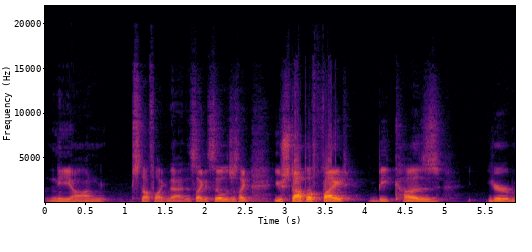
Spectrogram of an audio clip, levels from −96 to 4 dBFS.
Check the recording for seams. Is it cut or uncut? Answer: uncut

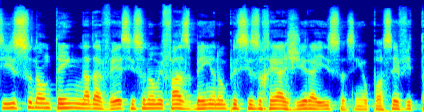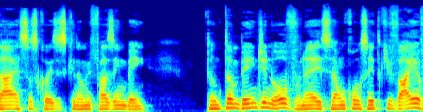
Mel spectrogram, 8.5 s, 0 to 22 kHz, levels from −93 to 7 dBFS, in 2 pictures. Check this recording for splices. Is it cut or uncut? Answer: uncut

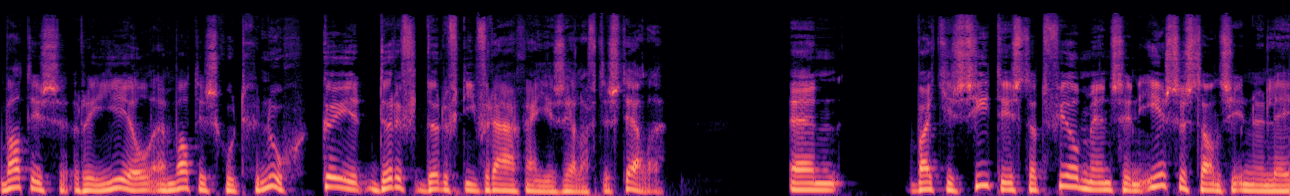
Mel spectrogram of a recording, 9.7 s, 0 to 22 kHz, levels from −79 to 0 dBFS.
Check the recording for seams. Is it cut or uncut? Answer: cut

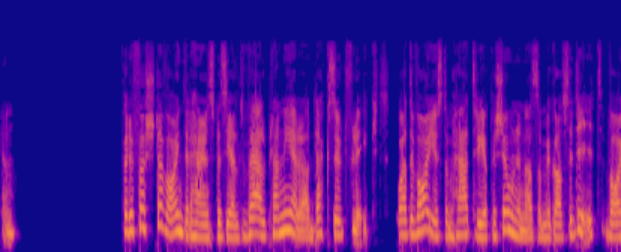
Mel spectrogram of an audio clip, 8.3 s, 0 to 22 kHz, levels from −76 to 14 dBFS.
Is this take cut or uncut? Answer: uncut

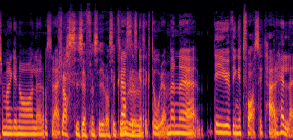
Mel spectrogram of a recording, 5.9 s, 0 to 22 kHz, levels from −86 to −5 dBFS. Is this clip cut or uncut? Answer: cut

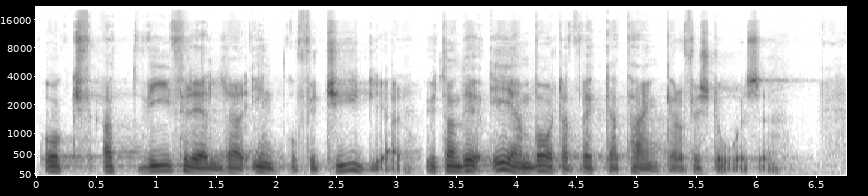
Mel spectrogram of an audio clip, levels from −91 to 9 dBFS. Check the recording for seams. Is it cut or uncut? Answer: cut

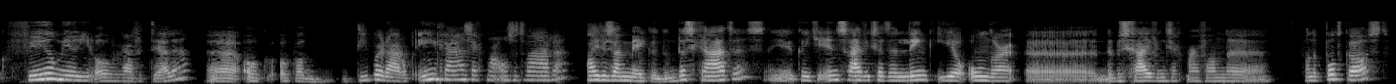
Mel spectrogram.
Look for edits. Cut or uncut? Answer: cut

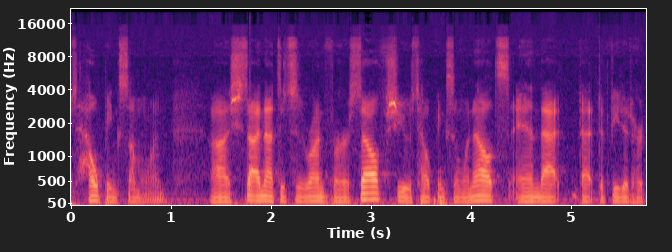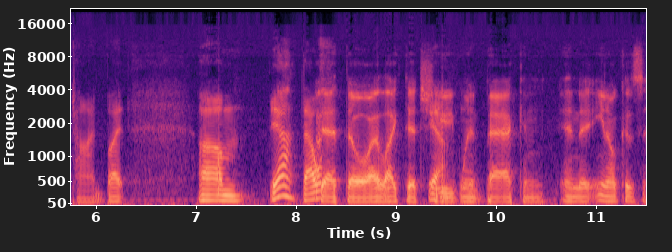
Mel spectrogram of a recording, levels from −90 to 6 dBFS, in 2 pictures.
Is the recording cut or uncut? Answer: cut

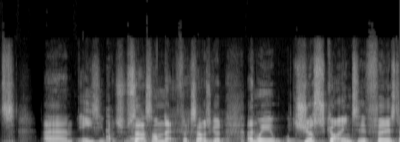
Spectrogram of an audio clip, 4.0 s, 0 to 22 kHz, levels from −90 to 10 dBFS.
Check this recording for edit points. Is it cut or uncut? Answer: cut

